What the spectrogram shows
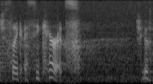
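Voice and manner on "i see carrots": annoyed. Retold or imitated. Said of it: "she's a little annoyed".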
